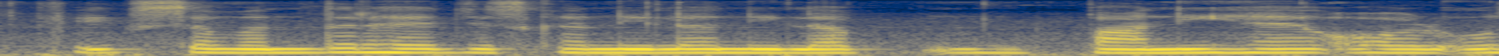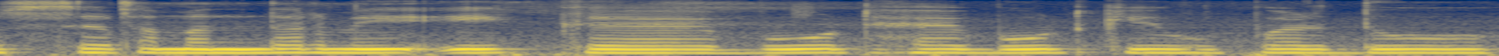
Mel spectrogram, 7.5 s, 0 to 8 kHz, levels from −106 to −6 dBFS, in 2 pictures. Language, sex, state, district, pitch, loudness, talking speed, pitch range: Hindi, female, Maharashtra, Nagpur, 190 Hz, -14 LUFS, 135 wpm, 185-195 Hz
